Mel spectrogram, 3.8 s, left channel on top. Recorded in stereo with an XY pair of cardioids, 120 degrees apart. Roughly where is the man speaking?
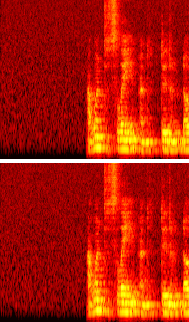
Ahead.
